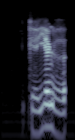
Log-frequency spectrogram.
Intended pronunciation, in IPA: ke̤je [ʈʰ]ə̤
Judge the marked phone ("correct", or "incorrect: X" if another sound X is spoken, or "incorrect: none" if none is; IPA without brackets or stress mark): incorrect: ɳ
